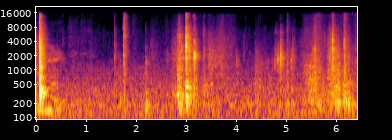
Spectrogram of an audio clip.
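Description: Aluminum carrying case being handled and its lid swung open: a sharp clack at the very start, the loudest sound, then scattered clicks and knocks, with a short cluster of them about three seconds in.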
